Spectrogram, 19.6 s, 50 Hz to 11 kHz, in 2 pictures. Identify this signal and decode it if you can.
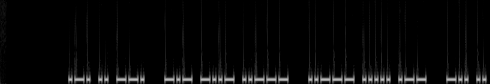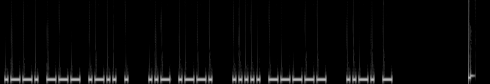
Morse code, heard as a keyed tone, about 20 wpm, 700 Hz. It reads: RIG KX2 25W DIPOLE UP 50 FT
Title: Practice QSO - Exchange 2 - Info - 20wpm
